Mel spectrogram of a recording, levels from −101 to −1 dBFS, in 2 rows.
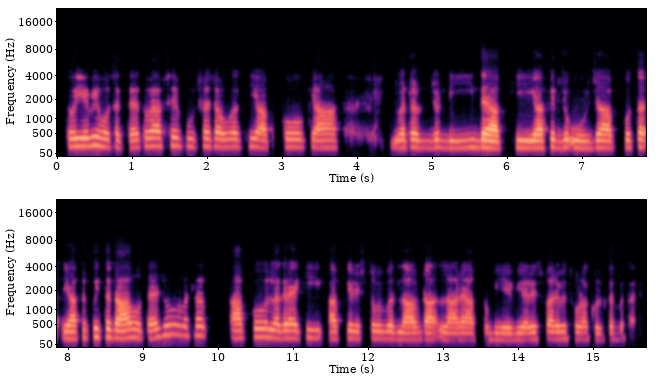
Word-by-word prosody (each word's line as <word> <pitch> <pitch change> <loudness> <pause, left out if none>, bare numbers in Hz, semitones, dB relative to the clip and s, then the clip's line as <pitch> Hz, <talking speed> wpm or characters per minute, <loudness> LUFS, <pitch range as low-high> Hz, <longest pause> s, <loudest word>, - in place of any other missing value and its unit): तो 180 0 +2
ये 185 0 +4
भी 205 +2 +1
हो 185 -4 +1
सकता 155 -1 -3
है। 165 - +1
तो 185 - -6
मैं 190 - +5
आपसे 190 +2 0
पूछना 180 0 -5
चाहूँगा 175 -1 0
कि 180 +2 -8
आपको 170 +2 -4
क्या 160 -3 +1 1.0
मतलब 160 0 +1 0.2
जो 170 - -1
नींद 155 +2 -2
है 165 - +12
आपकी 155 +2 +1
या 155 0 +7
फिर 175 - +1
जो 170 - +2 0.2
ऊर्जा 150 +2 +1
आपको 155 +2 -3
त 170 - +7
या 155 -1 +4
फिर 180 - -5
कोई 195 - +2
तनाव 175 -2 +6
होता 170 -1 -2
है 180 - +1
जो 235 +1 -4
मतलब 225 0 -3 0.4
आपको 170 +3 -1
लग 175 -3 0
रहा 170 0 +3
है 165 - +1
कि, 175 +2 -9
आपके 155 +2 -2
रिश्तों 160 +1 -6
में 155 - -9
बदलाव 145 -1 0
डा 145 -1 +2
ला 140 -1 -1
रहा 145 +1 -2
है - - 0
आपका 140 - -10
बिहेवियर, 140 0 -3
इस 150 -1 -2
बारे 155 -1 +1
में 155 0 -5
थोड़ा 150 -2 -5
खुल 140 -1 -6
कर - - -2
बताएँ? - - -15
165 Hz, 210 wpm, -22 LUFS, 155-180 Hz, 1.0 s, है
